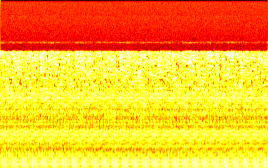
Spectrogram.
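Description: Steady electrical hum with a layer of hiss, unchanging throughout: a fixed camera's audio picking up its own electronics rather than any sound from the volcano.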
